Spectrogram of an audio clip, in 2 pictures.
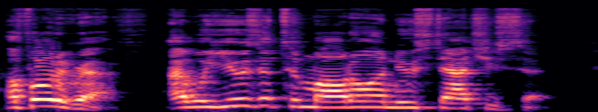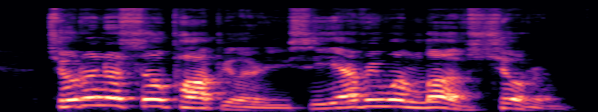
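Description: A man voicing a lonely, sweetly sinister old woman who makes garden statues, speaking in a soft, coaxing, formal way. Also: sits high, big pitch swings, brisk, pitched above the performer's own voice.

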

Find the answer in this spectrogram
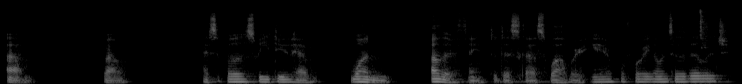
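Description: A man improvising in character in a tabletop roleplaying game over a video call, using formal, measured wording. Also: on the low side, husky. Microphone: close mic on a video call.

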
